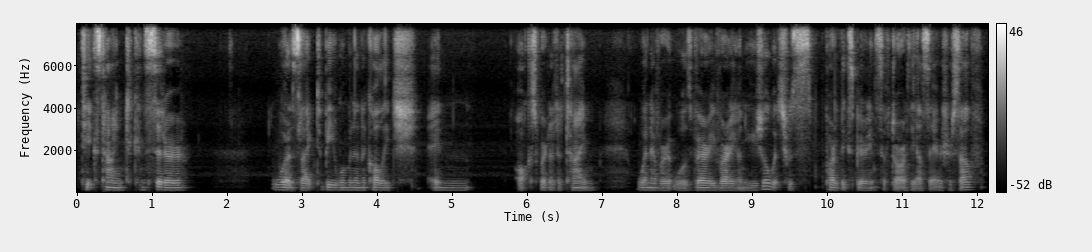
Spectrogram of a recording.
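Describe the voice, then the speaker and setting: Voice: medium pitch, level tone, moderate pace, creaky, warm tone. A speaker with a Northern Irish accent talking casually to viewers about books in a reflective, enthusiastic way. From Northern Ireland. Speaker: book and poetry vlogger. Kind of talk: casual book review talk to viewers.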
